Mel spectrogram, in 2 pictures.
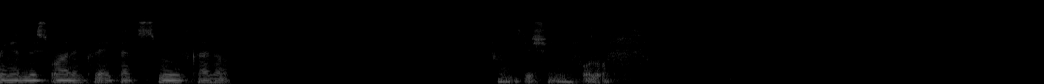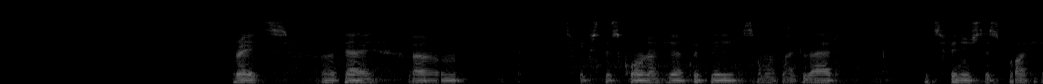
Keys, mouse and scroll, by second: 0.1 g, 6.1 click, 6.9 click, 7.5 click, 8.3 g, 12.1 click, 14.7 scroll up 2, 15.0 shift+middle click, 15.4 scroll, 16.2 click, 17.1 g, 18.6 click, 18.9-19.5 scroll, 19.5-20.1 scroll down 1, 20.1 click.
